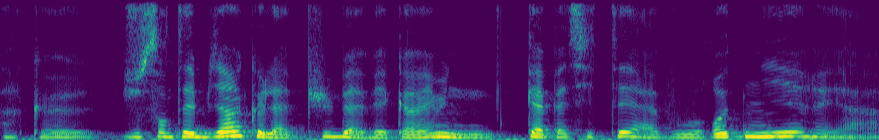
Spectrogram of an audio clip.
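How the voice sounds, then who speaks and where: A dark, mellow voice moves at a moderate pace with audible room echo. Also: woman. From France, Melun (Seine-et-Marne). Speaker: video artist. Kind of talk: interview. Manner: halting, with frequent repetitions and fillers.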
